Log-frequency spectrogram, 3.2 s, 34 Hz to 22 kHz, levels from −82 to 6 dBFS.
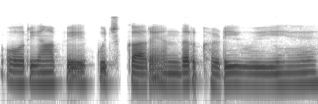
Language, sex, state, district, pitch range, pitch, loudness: Hindi, male, Madhya Pradesh, Katni, 115-125 Hz, 115 Hz, -20 LUFS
